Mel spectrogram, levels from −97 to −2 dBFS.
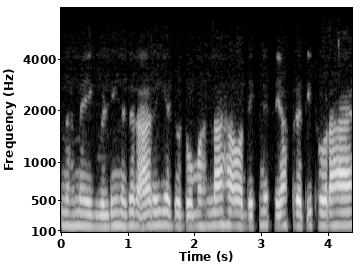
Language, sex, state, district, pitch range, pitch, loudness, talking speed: Hindi, male, Uttar Pradesh, Etah, 160-170 Hz, 165 Hz, -20 LUFS, 260 wpm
